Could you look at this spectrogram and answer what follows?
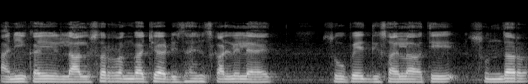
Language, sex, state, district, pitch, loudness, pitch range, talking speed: Marathi, male, Maharashtra, Gondia, 125 Hz, -17 LUFS, 120-130 Hz, 135 wpm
